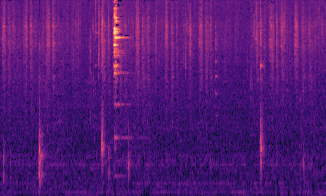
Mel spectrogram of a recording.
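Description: Occasional light knocks and clinks of hands and fingers against a glass mixing bowl while rice-flour dough is mixed by hand. The loudest is a ringing clink a little over two seconds in.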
